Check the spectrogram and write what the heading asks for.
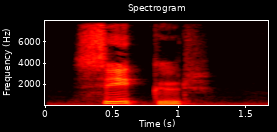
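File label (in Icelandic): "sykur", Icelandic; matarhefti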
